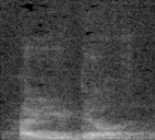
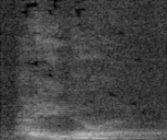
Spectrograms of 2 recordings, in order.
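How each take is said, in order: First: It is said in a suggestive, flirtatious way. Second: It is said softly and warmly, with care.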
